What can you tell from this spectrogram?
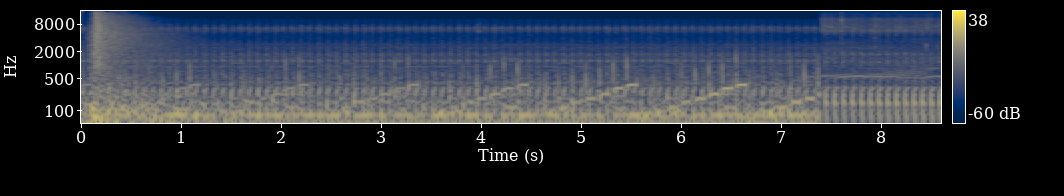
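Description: Quad (ATV) engines running, the pitch rising again and again as they are revved, with a loud burst of noise right at the start. After a cut near the end, an engine idles more quietly with a steady pulse.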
